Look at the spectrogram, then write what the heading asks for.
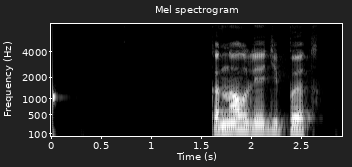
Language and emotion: Russian, neutral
